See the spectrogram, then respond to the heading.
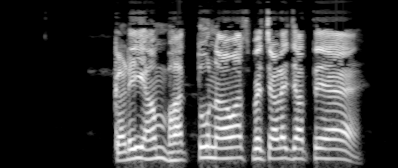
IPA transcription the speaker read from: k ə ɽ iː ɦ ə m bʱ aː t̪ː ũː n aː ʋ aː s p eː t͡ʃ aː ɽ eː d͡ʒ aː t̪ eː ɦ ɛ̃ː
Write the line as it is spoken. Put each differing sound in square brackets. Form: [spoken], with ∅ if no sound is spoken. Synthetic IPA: k ə ɽ iː ɦ ə m bʱ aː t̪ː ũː n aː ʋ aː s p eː t͡ʃ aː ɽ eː d͡ʒ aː t̪ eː ɦ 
